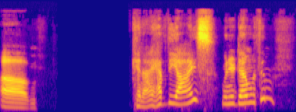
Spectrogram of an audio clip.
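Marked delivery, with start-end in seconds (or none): 1.7-3.4 tiny, small, high little creature voice. A game narrator voices a small creature behind Fook, small little voice. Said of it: "Says a little voice".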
